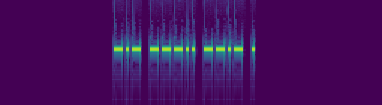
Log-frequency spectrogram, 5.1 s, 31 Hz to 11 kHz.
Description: Morse code, heard as a keyed tone, about 32 wpm, 700 Hz. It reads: K8QE
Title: USA Call Signs - 4 Characters - Repeated 2x - 30wpm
